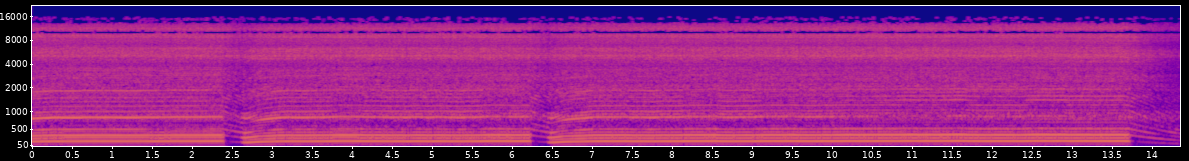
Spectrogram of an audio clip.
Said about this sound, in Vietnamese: một chiếc máy cưa đời đầu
